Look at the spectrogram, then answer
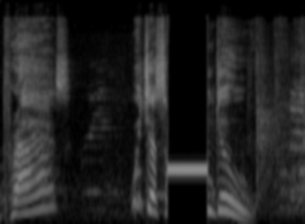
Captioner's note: beep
